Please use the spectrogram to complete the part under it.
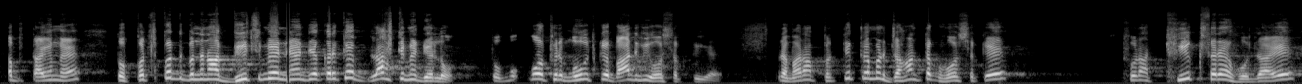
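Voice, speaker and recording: A man with an Indian accent preaches in a plain, conversational way, circling back to the same points as he instructs. His voice sits a little high for a man. The sound carries a long reverb from a large hall. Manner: conversational, repetitive, gently instructive; slow measured chanting of recited verses. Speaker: Jain spiritual teacher. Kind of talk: sermon.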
